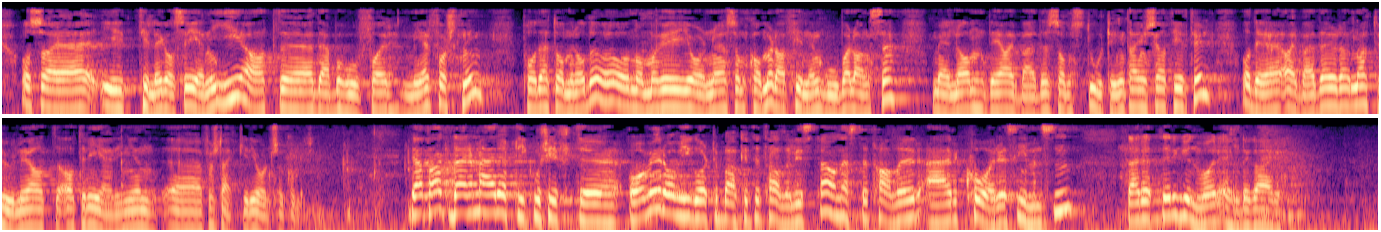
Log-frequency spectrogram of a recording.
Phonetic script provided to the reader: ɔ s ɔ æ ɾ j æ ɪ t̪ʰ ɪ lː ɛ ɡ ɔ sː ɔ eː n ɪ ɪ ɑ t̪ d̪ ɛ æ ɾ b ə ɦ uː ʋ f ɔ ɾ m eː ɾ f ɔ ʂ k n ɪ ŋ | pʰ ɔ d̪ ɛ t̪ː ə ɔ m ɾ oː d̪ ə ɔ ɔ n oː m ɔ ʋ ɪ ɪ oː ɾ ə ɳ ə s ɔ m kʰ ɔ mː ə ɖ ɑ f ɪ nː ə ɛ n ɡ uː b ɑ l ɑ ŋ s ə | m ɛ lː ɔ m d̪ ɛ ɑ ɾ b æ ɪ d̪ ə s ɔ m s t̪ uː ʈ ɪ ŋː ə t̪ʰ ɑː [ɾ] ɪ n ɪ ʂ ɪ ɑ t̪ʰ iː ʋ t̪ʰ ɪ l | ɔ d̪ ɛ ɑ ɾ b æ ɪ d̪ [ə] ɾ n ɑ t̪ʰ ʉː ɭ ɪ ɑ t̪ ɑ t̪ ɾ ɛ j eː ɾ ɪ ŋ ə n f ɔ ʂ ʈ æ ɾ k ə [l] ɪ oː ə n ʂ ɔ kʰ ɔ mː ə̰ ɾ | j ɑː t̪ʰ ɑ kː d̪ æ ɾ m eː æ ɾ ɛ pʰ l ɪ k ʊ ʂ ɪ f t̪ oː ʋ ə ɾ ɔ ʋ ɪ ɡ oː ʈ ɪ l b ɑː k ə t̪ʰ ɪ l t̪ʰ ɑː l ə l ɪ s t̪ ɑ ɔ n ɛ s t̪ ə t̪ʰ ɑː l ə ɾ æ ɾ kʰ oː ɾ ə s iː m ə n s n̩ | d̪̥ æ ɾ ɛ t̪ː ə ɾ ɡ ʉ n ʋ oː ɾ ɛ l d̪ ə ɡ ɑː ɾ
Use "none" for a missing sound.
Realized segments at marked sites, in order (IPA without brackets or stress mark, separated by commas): ɾ, ə, ɾ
